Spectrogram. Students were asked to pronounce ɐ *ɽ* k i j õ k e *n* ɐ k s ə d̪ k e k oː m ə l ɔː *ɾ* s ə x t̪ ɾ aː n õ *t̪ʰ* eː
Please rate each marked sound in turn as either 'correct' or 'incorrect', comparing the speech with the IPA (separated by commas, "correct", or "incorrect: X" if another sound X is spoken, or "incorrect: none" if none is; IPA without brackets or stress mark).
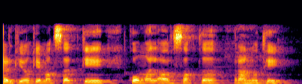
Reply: correct, incorrect: m, correct, correct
